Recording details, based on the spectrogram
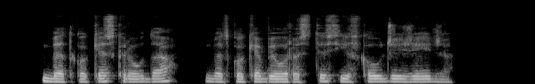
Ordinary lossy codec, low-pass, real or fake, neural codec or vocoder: AAC, 32 kbps; 10.8 kHz; fake; vocoder, 24 kHz, 100 mel bands, Vocos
